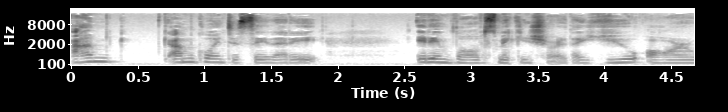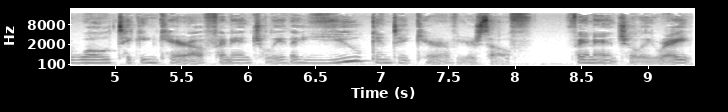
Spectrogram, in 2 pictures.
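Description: A woman's somewhat breathy voice at a medium pitch, with fairly even intonation. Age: 20s. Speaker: podcast host. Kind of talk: solo casual talk. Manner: casual, conversational.

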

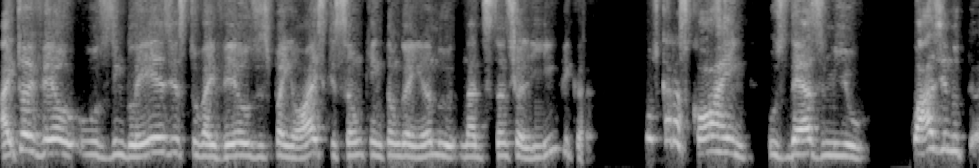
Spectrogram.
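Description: A man speaks with a dark, mellow tone. His pitch is high for a man, with ordinary pitch variation. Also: fairly slow pace. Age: 30s. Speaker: sports crowdfunding entrepreneur. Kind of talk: interview. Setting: video call.

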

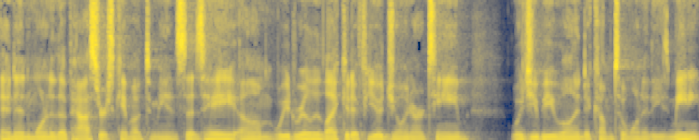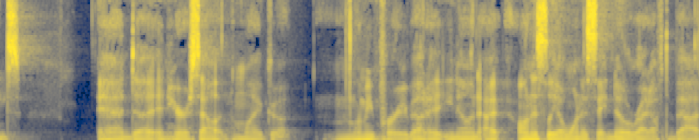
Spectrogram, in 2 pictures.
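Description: A man speaks with a plain, everyday voice at a fairly quick pace. His pitch sits fairly low, and his intonation stays fairly even. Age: 40s. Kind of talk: casual chat.

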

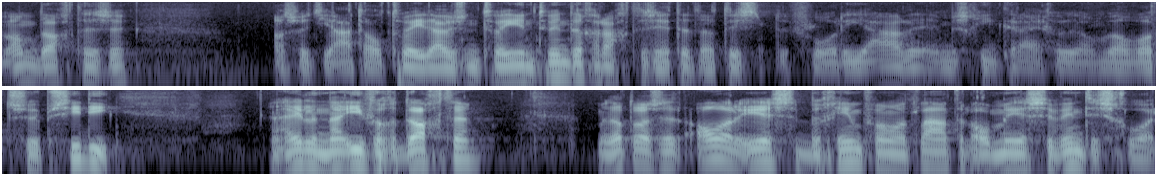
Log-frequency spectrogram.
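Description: A man uses an ordinary speaking voice, fairly low in pitch, with lively intonation at a fairly quick pace. The recording is very clean, with a silent background. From Netherlands, Noordoostpolder. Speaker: community energy initiator. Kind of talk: interview.

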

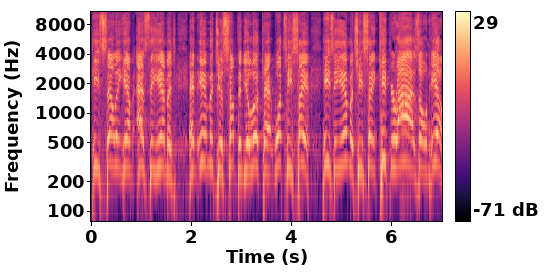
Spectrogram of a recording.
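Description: A man's extremely high voice comes out bright, sharp, raised and projected. He sounds animated and keeps a moderate pace. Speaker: preacher. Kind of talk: sermon. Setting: church. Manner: animated, exhorting call-and-response delivery; fervent, urgent altar-call pleading.

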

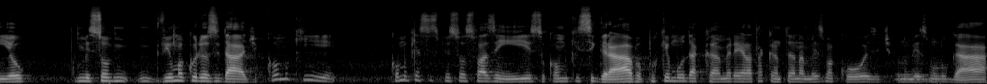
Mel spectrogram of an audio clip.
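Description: With a plain, everyday voice, a man speaks at a medium pitch and a fairly quick pace, using ordinary pitch variation. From Sergipe, Brazil. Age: 30s. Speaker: musician and former radio presenter. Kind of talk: podcast interview, personal testimony and teaching.

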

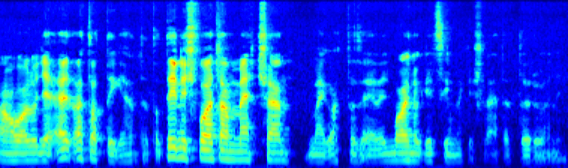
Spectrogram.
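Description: A man with an ordinary speaking voice and fairly low pitch talks at a fairly quick pace with hardly any pauses, ordinary pitch variation, and big swings in loudness. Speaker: hockey podcast co-host. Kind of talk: casual chat.

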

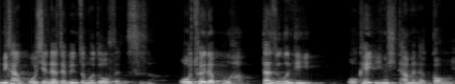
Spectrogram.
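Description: Speaking at a fairly quick pace, a man uses lively intonation in a fairly high, somewhat breathy voice. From Taiwan, Taipei. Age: 60s. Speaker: retired civil servant, amateur trumpeter. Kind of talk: casual interview. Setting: outdoors.

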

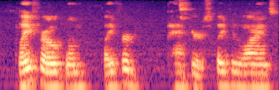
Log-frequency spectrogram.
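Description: A somewhat breathy man with a dark, mellow tone and a fairly high pitch. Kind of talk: casual banter, sports talk. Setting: sharing a mic in studio.

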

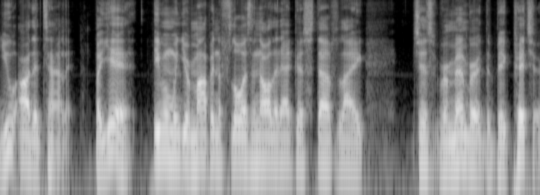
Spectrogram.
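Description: A man's plain, everyday voice with an American accent, medium pitch, ordinary pitch variation and a moderate pace. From Washington, D.C. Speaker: radio DJ and on-air personality. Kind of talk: radio interview.

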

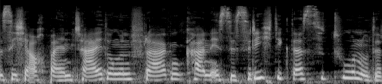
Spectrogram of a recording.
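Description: A woman talks with a plain, everyday voice. She keeps a moderate pace and ordinary pitch variation. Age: 30s. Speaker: pastor. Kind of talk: panel discussion. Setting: live audience in a café.

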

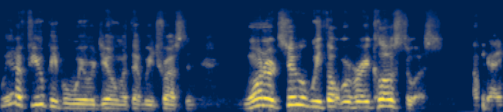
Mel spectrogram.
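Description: Recorded with a dry, close sound and no echo, a man speaks very fast at a high pitch, with very wide pitch swings and big swings in loudness. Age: 60s. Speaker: collision repair business owner, podcast co-host. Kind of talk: casual chat, storytelling. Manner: animated.

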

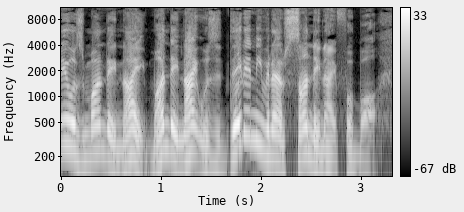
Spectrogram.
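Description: An animated man with very wide pitch swings, on a very clean recording with a silent background and a dry, close sound with no echo. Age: 40s. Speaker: podcast host. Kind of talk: casual storytelling monologue. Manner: animated, laughing.

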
